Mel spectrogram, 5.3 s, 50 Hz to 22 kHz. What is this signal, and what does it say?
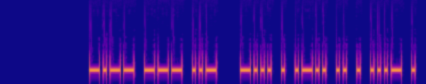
Morse code, heard as a keyed tone, about 28 wpm, 700 Hz. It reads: YOU BELIEVE
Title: Sentences from Top 1000 Words 28wpm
